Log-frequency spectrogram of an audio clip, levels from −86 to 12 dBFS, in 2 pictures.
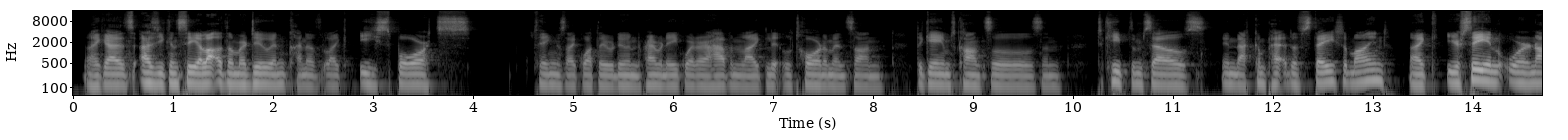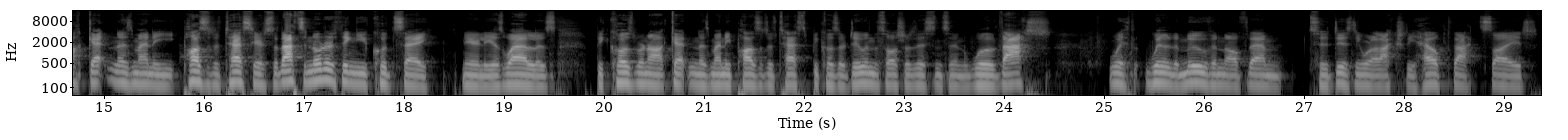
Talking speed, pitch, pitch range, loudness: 200 wpm, 120 Hz, 115-130 Hz, -31 LUFS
